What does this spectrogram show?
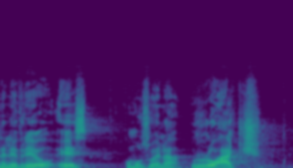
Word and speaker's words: ruach: hebreo es como suena ruach r Raúl u a c h pero la ch en el hebreo se pronuncia como J raj es la palabra para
